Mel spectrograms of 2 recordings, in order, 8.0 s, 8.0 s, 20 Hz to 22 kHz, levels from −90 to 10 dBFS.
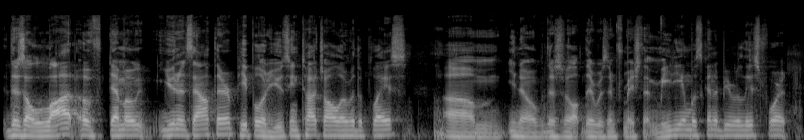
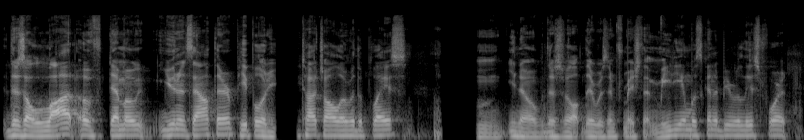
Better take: first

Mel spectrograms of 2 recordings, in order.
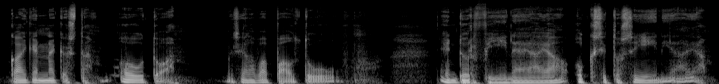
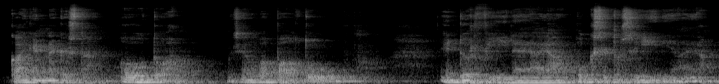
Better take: first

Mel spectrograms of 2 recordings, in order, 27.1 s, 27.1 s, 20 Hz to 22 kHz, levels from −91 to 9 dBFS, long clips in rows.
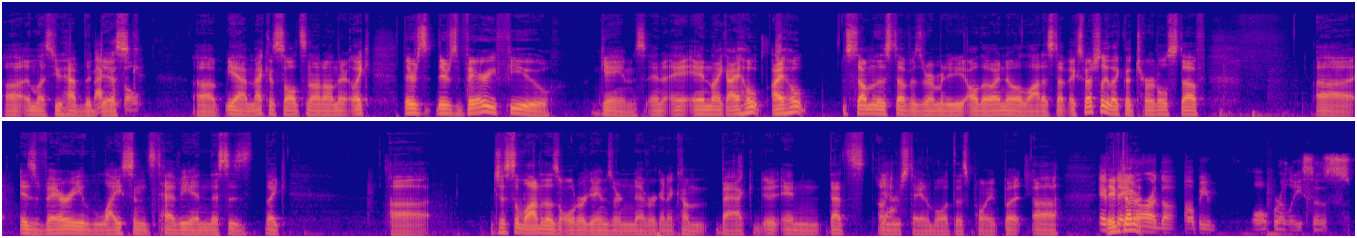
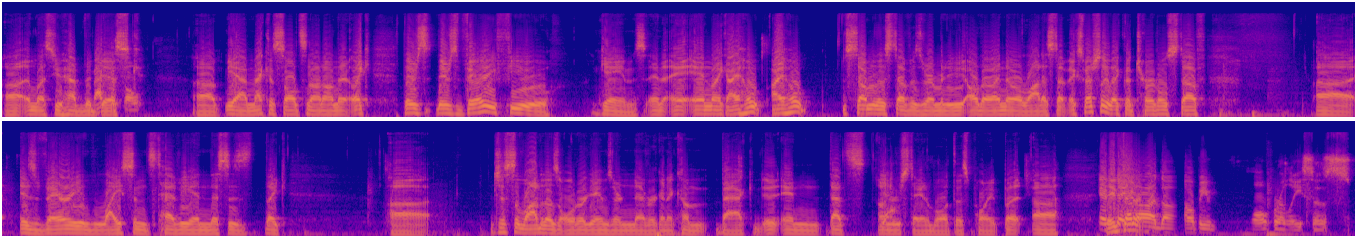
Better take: first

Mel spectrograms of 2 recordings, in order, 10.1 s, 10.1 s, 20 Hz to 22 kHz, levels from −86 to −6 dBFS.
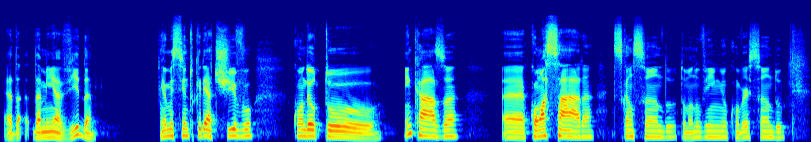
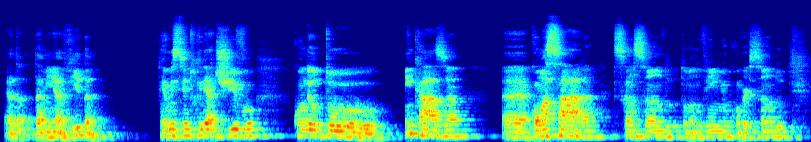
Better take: first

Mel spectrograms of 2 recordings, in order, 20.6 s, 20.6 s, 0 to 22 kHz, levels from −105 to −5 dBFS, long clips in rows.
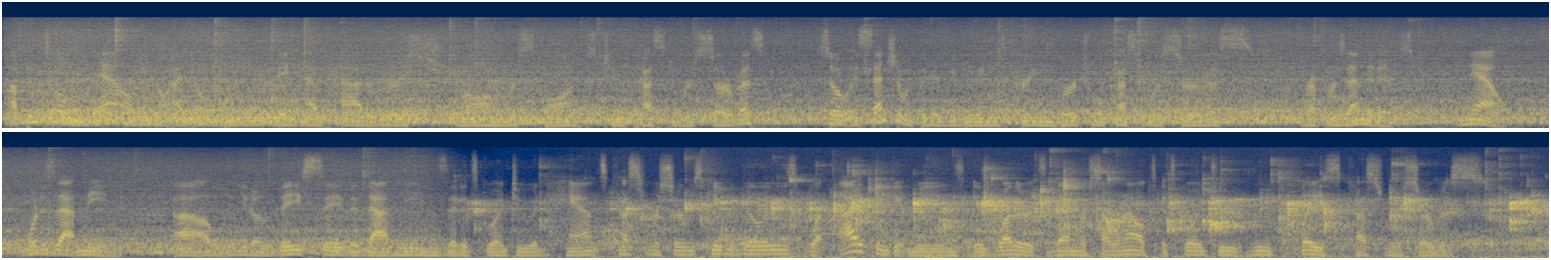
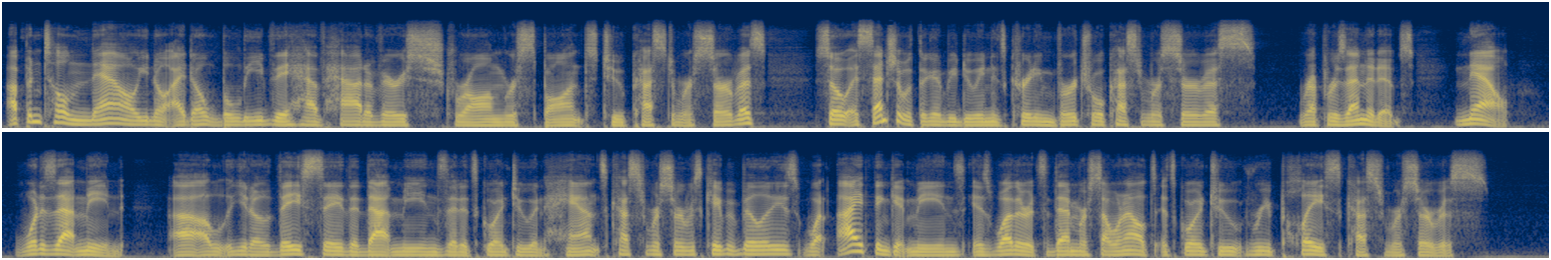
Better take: second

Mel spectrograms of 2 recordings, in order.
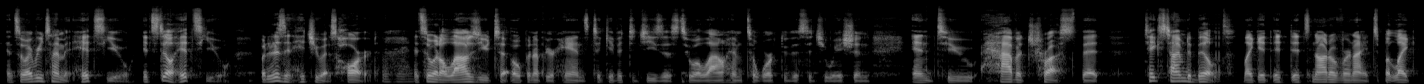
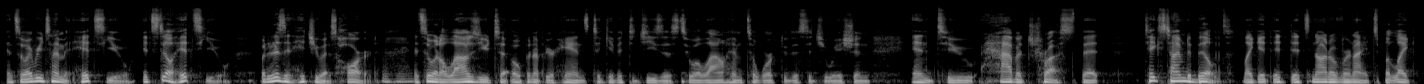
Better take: second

